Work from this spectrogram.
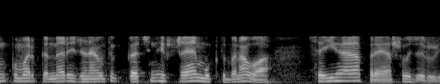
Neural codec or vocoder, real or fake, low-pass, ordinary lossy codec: codec, 16 kHz, 4 kbps, X-Codec, HuBERT features, trained on balanced general audio; fake; 3.6 kHz; none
